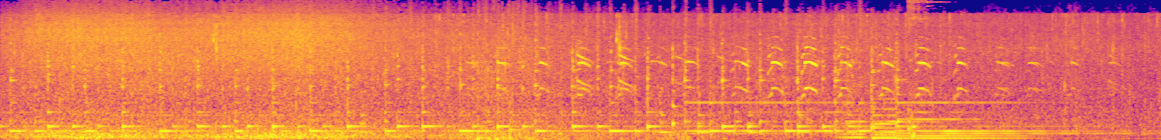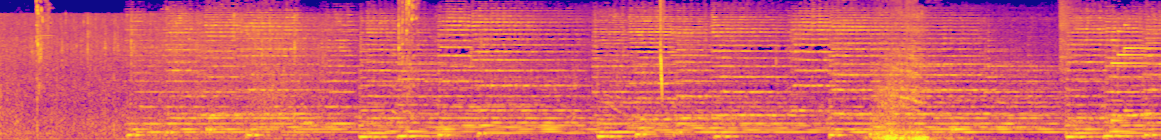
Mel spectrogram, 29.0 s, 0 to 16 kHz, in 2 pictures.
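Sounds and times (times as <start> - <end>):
breaking surf: 25.2 - 26.6.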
